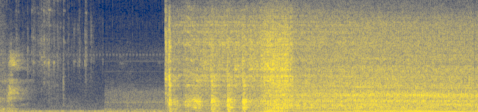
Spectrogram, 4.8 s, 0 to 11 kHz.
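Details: 2009 Honda CR-V K-series engine, after starter replacement: starter whirs a few strokes, engine catches cleanly into steady even idle; healthy start.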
